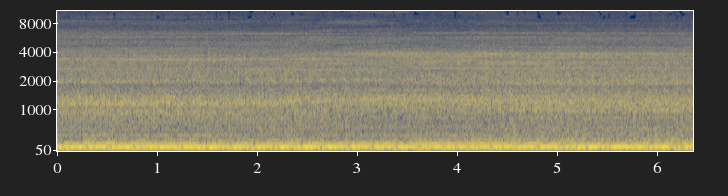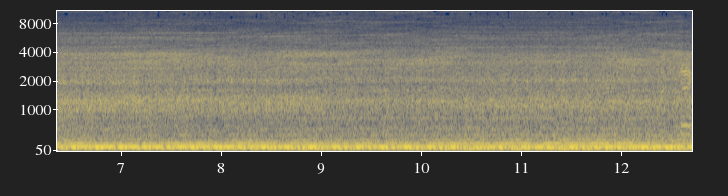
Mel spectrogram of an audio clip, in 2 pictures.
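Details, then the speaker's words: 2003-2004 Mustang Cobra V8 with a Gen 5 Whipple supercharger at first start-up after fuel-system problems: deep, even idle with a steady, smooth rumble and no stumbles; no leaks, sounds great. "we've got these up and running she fired up it sounds great"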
